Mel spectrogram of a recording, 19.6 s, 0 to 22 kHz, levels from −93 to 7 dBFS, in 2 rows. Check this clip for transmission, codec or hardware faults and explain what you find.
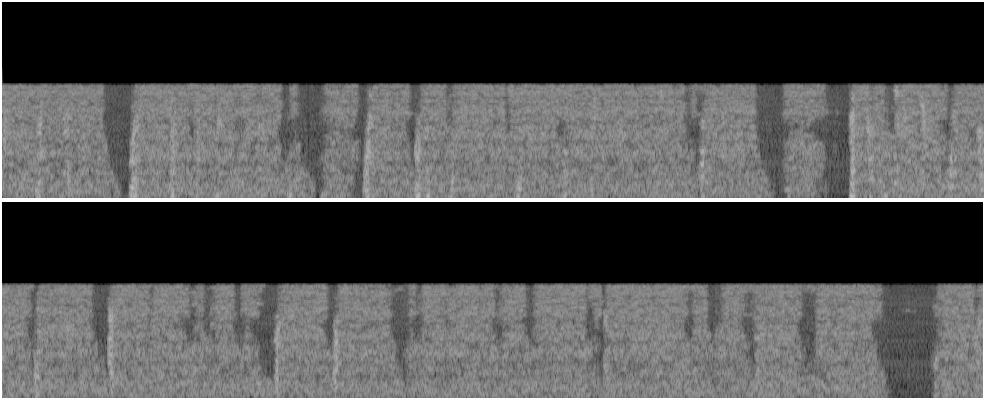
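One fault affects the speech, heard against the call path's narrowband G.711 sound with nothing above 4 kHz. Scattered short gaps, 3.05 to 4.12 s: around seven tiny holes from lost or late packets were filled by extending prior sound, leaving brief ticks and smears that show as short repeated waveform cycles.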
